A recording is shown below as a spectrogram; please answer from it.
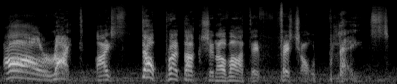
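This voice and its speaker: An actor voicing a greedy, scheming little furry merchant villain in a game cutscene, blustering in broken grammar with a raspy voice. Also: medium pitch, very animated, slow pace, sharp tone, exaggerated voice. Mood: grudging. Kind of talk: video game cutscene acting.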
